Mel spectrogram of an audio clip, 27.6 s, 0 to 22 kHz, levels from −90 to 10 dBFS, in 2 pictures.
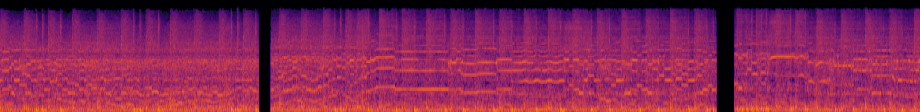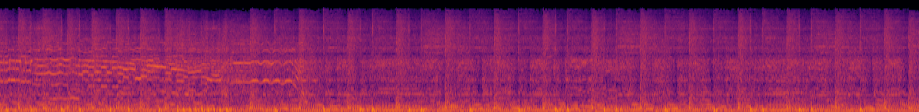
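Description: The player most likely ran dry of buffered data, or had its output thread blocked, twice, producing a playback stall each time. The sound cuts off mid-flow and goes silent from 3.88 to 4.07 s, about 186 ms, and again from 10.74 to 11.02 s, about 277 ms, before resuming.

After each gap, the player works through its backlog by resampling faster, a catch-up at higher speed. Because resampling raises speed and pitch together, the sound is audibly hurried and sharpened for a while before settling back to normal. From 4.07 to 5.92 s it runs at 1.1 times normal speed, lifting pitch by about one and a half semitones. From 11.02 to 12.13 s the push is stronger, at 1.25 times speed, so the pitch rises by about four semitones.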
